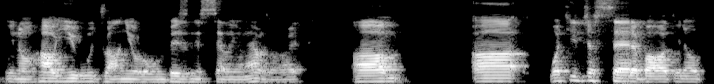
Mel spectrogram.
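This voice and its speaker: Man, lowish voice, logistics business guest, relaxed explainer, echoey room. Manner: unhurried, explains with frequent fillers and restarts. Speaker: freight forwarding company founder, podcast guest. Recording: roomy echo.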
